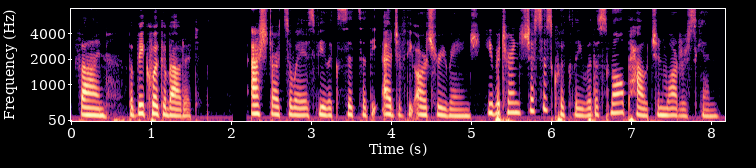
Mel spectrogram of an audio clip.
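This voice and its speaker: A woman narrates a piece of fiction in an audiobook style. Her voice sits at a middle pitch, and the recording is close and dry, with very little room sound. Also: fairly quick, few pauses, a little mellow, no room sound.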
